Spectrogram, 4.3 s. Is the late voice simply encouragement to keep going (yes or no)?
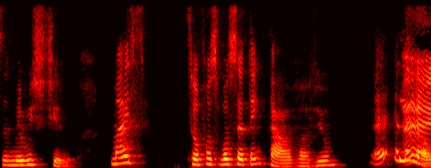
no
